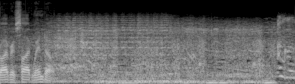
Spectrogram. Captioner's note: engine turns over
